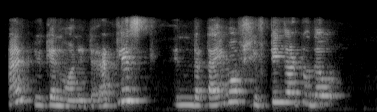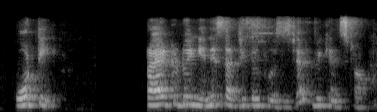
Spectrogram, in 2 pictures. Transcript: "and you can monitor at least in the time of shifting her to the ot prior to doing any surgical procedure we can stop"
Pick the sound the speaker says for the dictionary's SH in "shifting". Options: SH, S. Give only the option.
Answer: SH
